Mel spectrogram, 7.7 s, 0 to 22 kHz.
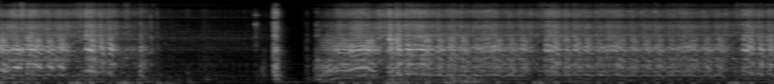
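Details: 1948 Pontiac Silver Streak straight-six, sat since early 90s, first start: catches after stumbling crank, runs ragged with uneven beats and faint light tapping, only holding on throttle; owner notes slight knock, cause unconfirmed.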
